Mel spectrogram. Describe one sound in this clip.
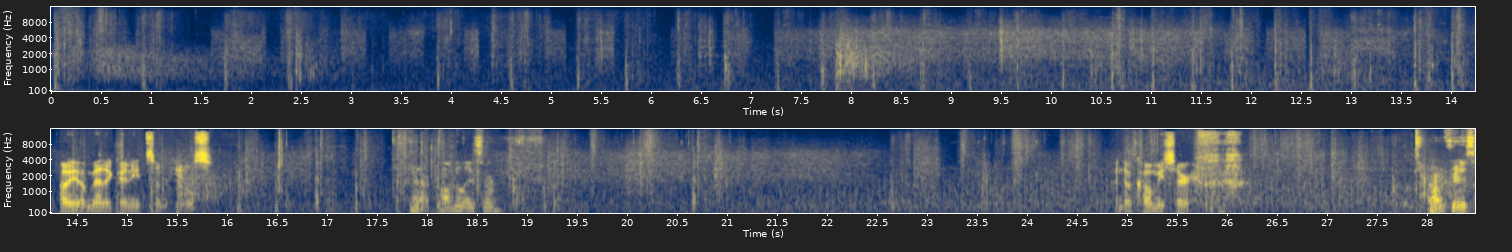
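Footsteps tread quickly and steadily on hard ground.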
